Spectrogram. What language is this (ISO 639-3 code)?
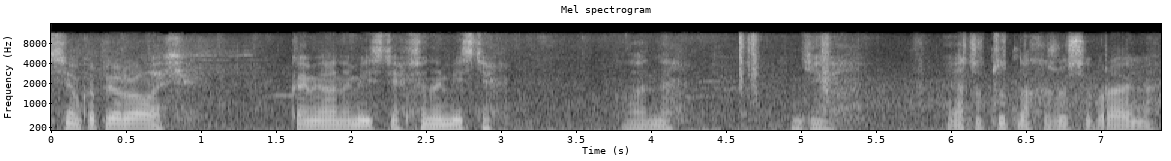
rus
